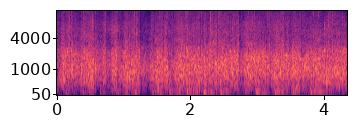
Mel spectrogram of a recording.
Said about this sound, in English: Wow. I think that deserves some applause.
